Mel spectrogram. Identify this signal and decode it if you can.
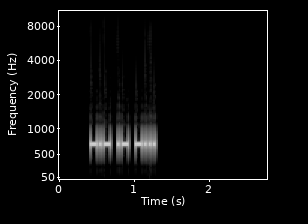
Morse code, heard as a keyed tone, about 40 wpm, 700 Hz. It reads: KAB
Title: USA Call Sign Postfixes - 3 Letters 40wpm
